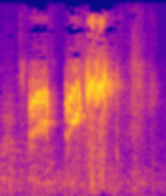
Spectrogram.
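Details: Red-whiskered bulbul calling the flock: a quick burst of three loud, bright chirping notes, the last one higher and warbled.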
